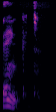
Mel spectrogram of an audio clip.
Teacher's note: we hear a t at the end of the word instead of a d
